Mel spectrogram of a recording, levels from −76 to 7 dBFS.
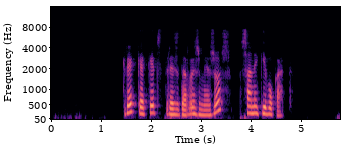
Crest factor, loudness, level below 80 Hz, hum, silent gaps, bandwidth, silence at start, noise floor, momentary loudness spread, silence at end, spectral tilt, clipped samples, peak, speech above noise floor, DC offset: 18 dB; -17 LUFS; -54 dBFS; none; none; 7.6 kHz; 1.45 s; -89 dBFS; 10 LU; 1.15 s; -8 dB/octave; under 0.1%; -2 dBFS; 72 dB; under 0.1%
